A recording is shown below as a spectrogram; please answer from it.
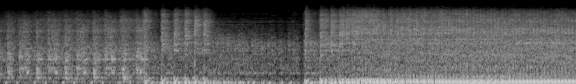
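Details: Sears T8200 Pro Series lawn tractor with a Kohler 7000 Elite 24 hp twin: irregular cranking churn for three seconds, then it catches and settles into a steady low drone; the start itself sounds normal.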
